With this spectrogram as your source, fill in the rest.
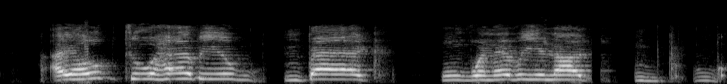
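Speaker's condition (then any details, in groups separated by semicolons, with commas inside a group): Cerebral palsy; uses wheelchair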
